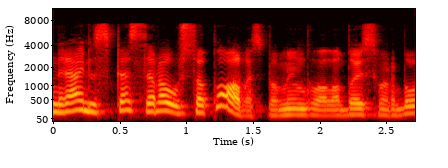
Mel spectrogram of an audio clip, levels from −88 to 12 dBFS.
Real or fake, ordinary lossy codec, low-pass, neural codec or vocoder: fake; MP3, 96 kbps; 7.2 kHz; codec, 16 kHz, 1 kbps, FunCodec, trained on LibriTTS, 50 frames a second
